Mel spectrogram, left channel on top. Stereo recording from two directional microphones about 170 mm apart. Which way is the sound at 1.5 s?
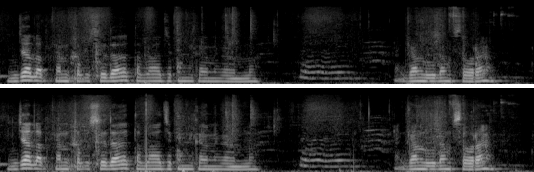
5° right (ahead or behind).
